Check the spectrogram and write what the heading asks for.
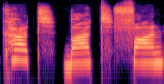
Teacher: it's the stressed version of the schwa sound, so it's a little longer.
